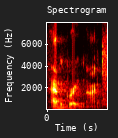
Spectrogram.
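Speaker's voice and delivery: very soft, low, half-whispered thanks; airy brush-off. Retold or imitated. To a man on the rooftop, a soft whispered brush-off. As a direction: brush him off softly. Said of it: "And I was like".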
